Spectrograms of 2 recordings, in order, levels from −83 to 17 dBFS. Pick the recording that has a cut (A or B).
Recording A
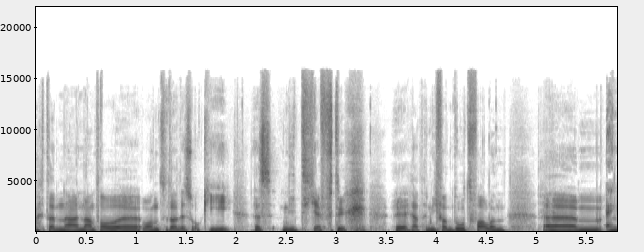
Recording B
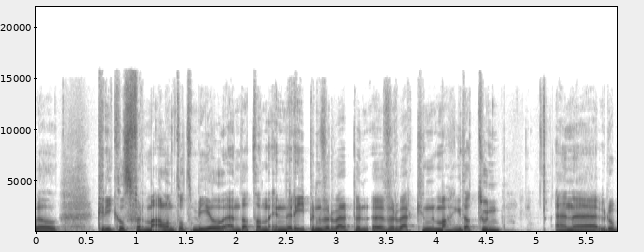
A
